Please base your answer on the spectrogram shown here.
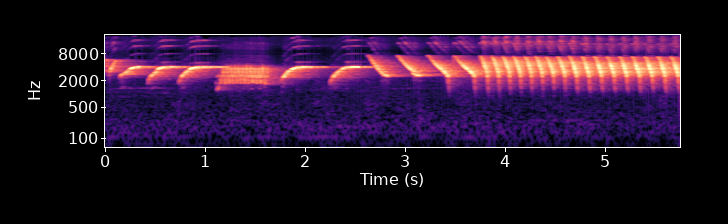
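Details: Canary in full gacor song, its cengkok phrasing richly filled: a series of high notes swooping down and levelling, a brief harsh rasp, more looping sweeps, then a rapid rolling trill of bright clicked notes.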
